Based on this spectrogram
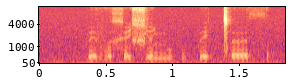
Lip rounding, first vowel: unrounded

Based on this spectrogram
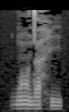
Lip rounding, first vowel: rounded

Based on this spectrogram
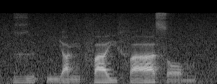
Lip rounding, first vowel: unrounded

